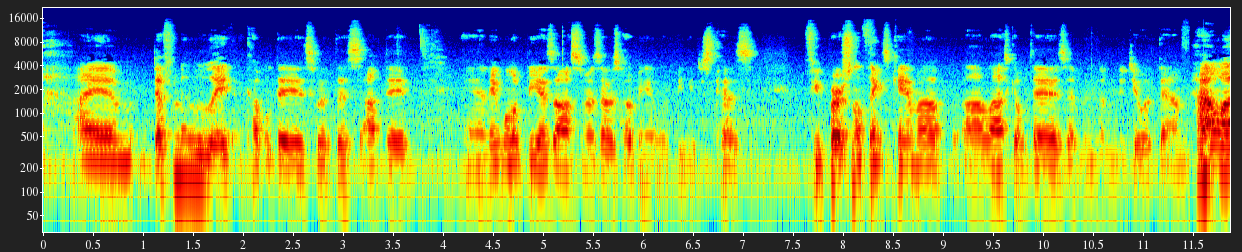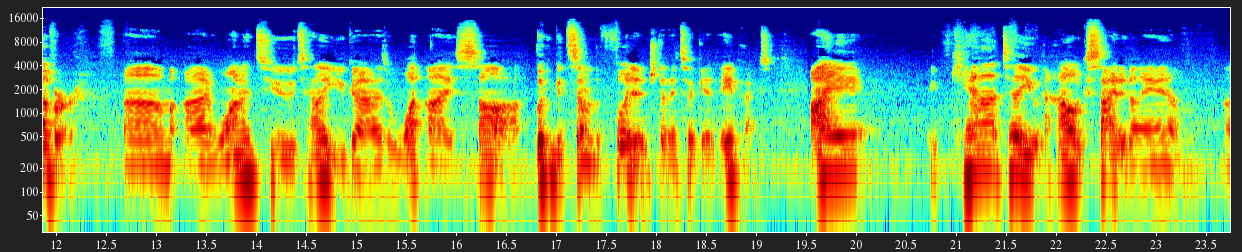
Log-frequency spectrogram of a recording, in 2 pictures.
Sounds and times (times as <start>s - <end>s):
Speech: 0.0s - 20.1s, 20.8s - 23.7s.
